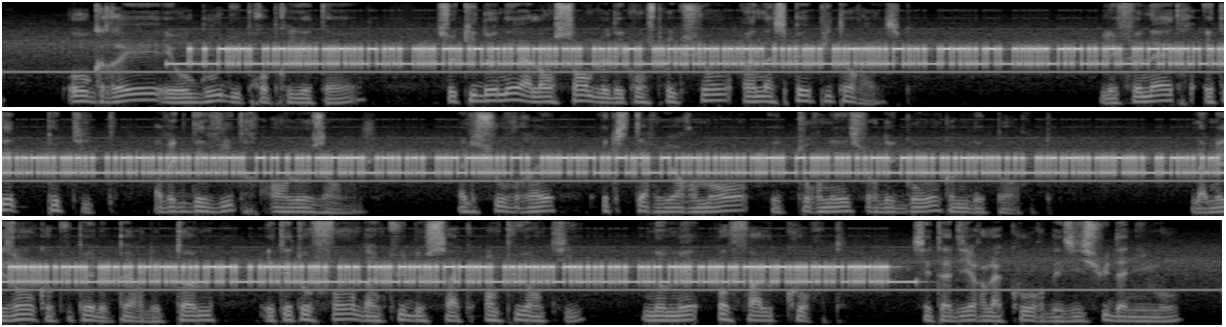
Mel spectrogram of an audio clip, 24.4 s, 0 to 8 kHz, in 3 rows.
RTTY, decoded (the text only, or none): CNS4 92RX KOZ6 8W3Y ZACI VQ6F R52E 3IDV O3BT ZMC2 60QH QW28 OMK4 A2DM Y5JE O53O HQL4 OSK1 HYKQ N1FC 436X 7DJ7 YCKN Q33K H6WV XNN5 WAIV Q2PM XCBG EEJU ORNB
